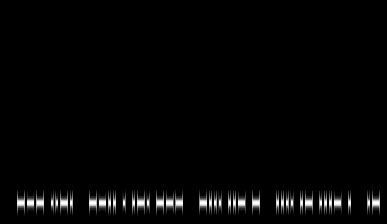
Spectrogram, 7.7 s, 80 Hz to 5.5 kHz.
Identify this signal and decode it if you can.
Morse code, heard as a keyed tone, about 25 wpm, 600 Hz. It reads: OF ZERO BUT HAVE A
